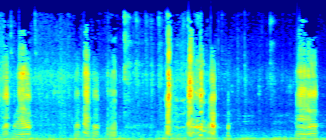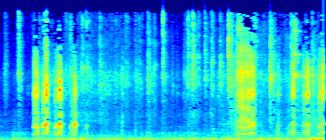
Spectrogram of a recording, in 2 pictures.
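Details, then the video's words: Newly acquired pet rainbow lorikeets talking: scattered clusters of scratchy, voice-like syllables and squawks separated by quiet gaps, with one longer wavering phrase near the end, above a steady low hum. "My Rainbow Lorikeets talking like crazy"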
